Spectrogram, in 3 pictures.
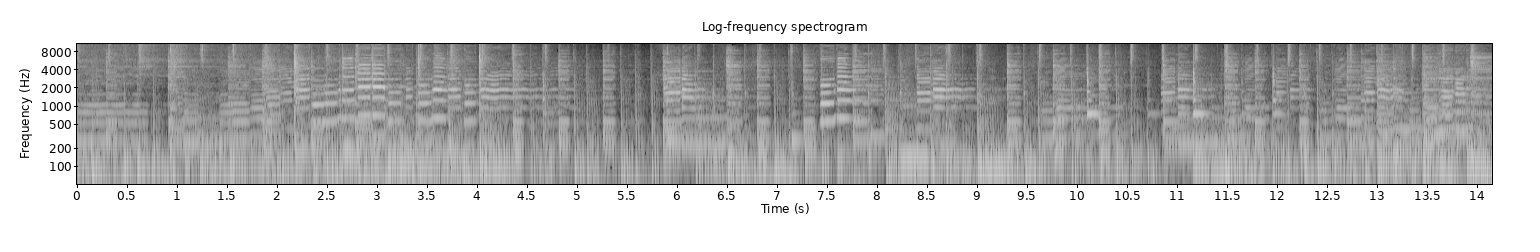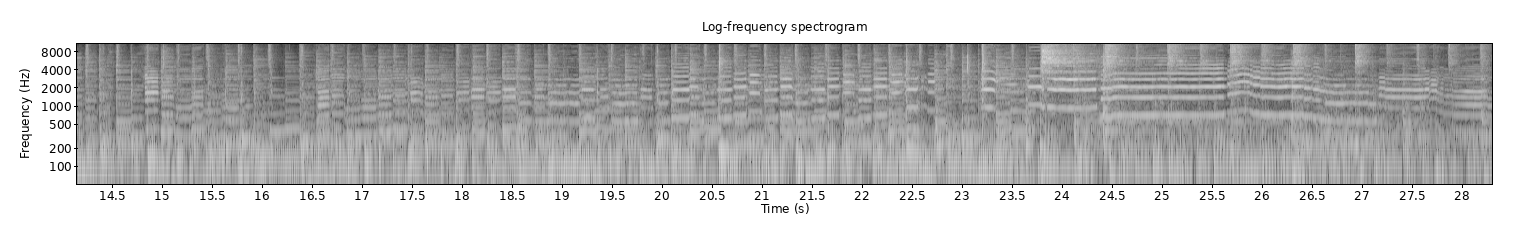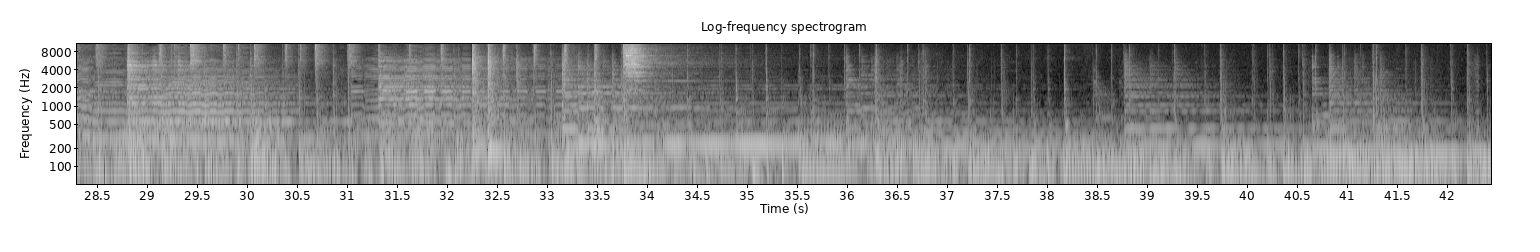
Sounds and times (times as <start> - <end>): Drum: 0.0 - 42.4
Drum kit: 0.0 - 42.4
Guitar: 0.0 - 42.4.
